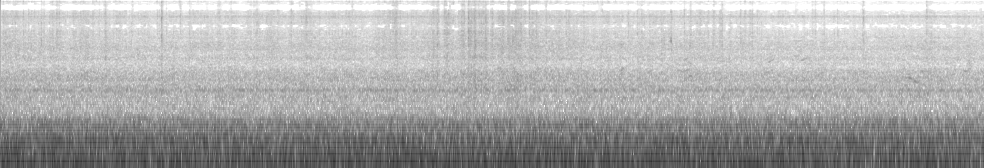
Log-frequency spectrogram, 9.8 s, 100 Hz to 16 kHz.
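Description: Cabin noise of a Boeing 737-800 taxiing, heard over the wing: a steady low rumble from its CFM56-7B turbofan engines and the rolling gear.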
